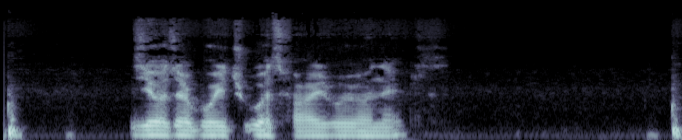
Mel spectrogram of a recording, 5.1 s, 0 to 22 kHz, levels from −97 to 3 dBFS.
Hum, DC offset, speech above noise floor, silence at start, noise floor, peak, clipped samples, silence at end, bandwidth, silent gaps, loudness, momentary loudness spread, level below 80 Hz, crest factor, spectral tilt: none; under 0.1%; 51 dB; 0.05 s; -71 dBFS; -4 dBFS; under 0.1%; 0 s; 13.5 kHz; none; -21 LUFS; 11 LU; -48 dBFS; 20 dB; -7 dB/octave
